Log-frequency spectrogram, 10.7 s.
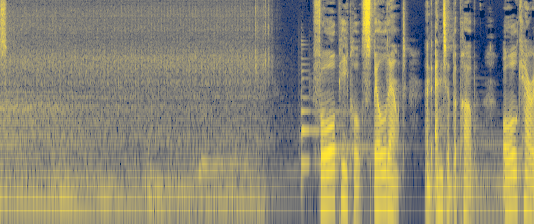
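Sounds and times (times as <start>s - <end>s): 
old VW camper engine idling: 0.0s - 5.6s
speech: 6.4s - 10.6s.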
